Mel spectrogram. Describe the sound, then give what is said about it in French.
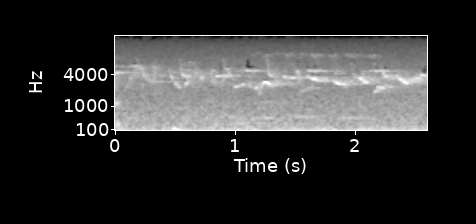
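A green woodpecker calls, a thin wavering series of high notes drifting over a low, rumbling outdoor background with no voices. “Encore le pivert qui se présente.”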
